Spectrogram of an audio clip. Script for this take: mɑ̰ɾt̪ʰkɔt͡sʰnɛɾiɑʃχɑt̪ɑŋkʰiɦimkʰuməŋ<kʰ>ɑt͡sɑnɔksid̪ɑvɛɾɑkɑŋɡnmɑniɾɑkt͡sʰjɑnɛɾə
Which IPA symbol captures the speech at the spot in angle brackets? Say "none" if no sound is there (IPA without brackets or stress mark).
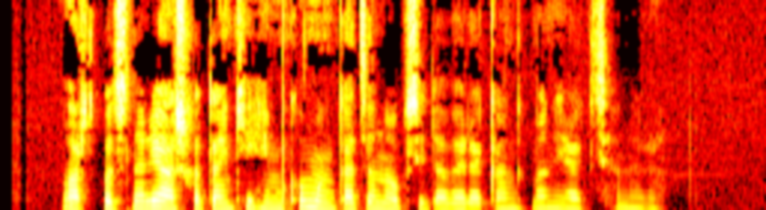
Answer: k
